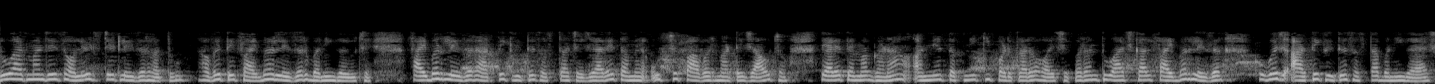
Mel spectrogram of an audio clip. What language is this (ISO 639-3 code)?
guj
